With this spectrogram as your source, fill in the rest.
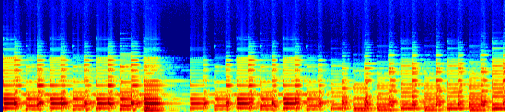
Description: trad klezmer accompaniment accompaniment only

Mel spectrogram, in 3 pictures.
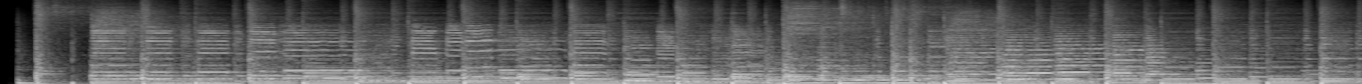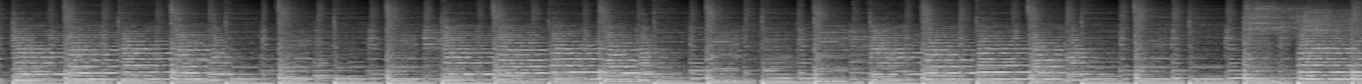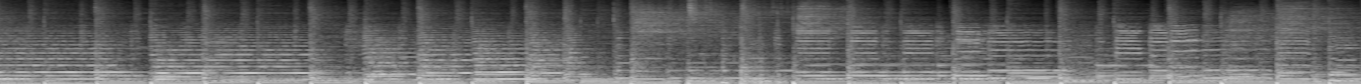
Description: flute blues

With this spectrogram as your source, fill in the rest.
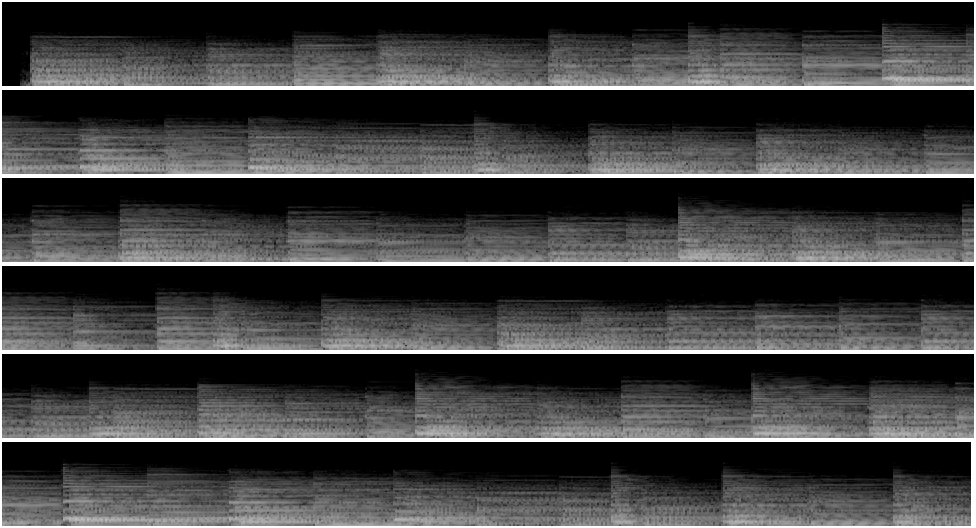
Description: piano only

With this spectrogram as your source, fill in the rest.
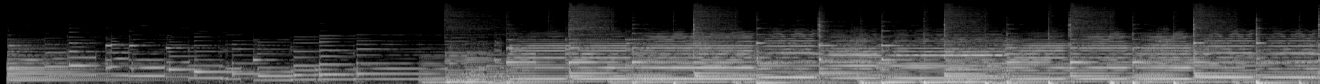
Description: barefoot boogie, C clarinet

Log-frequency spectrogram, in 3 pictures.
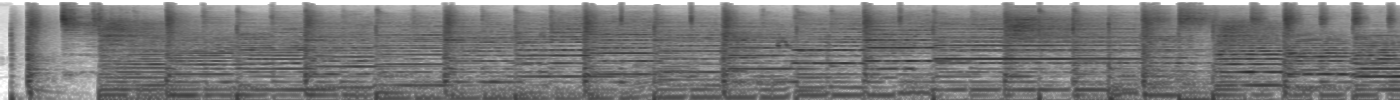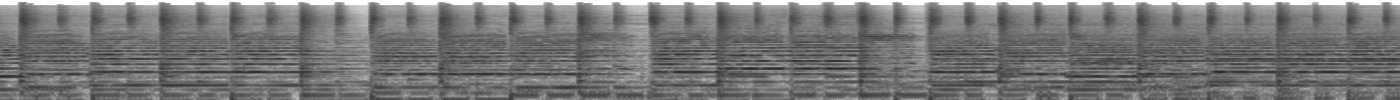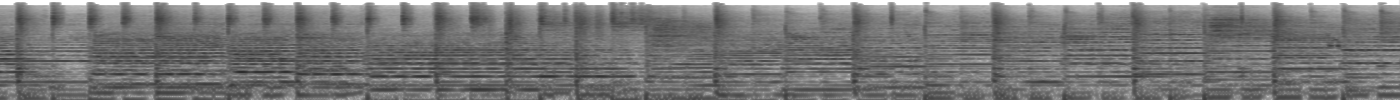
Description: flute; Merrily We Roll Along

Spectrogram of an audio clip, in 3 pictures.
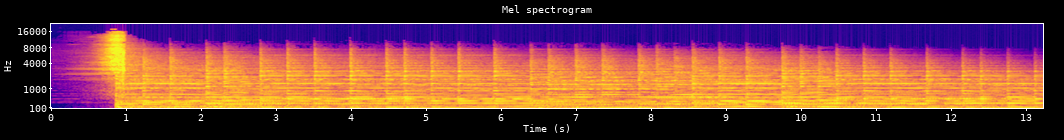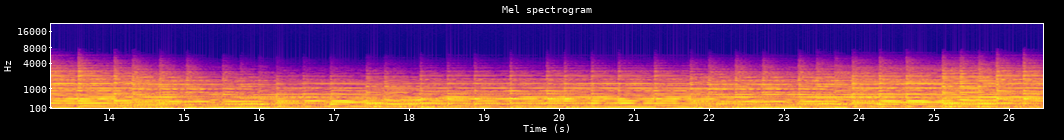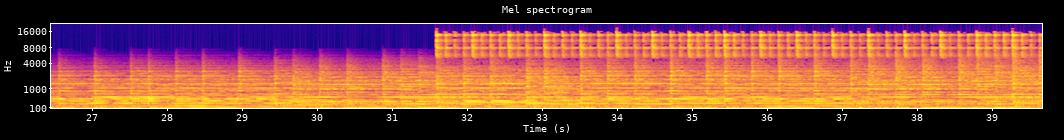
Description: flute

